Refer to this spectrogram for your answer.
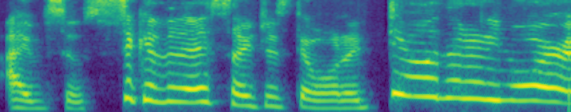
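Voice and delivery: high-pitched, fed-up whine retold; mock tearful complaint. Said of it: "I cried a little bit and was like".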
